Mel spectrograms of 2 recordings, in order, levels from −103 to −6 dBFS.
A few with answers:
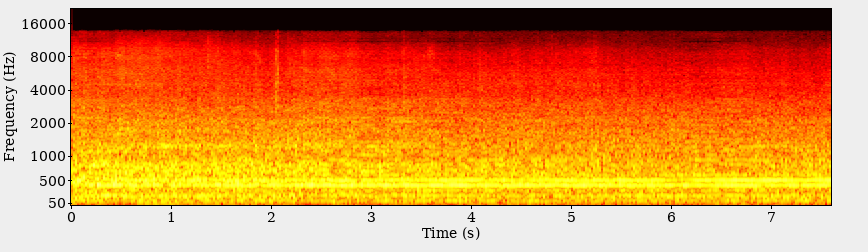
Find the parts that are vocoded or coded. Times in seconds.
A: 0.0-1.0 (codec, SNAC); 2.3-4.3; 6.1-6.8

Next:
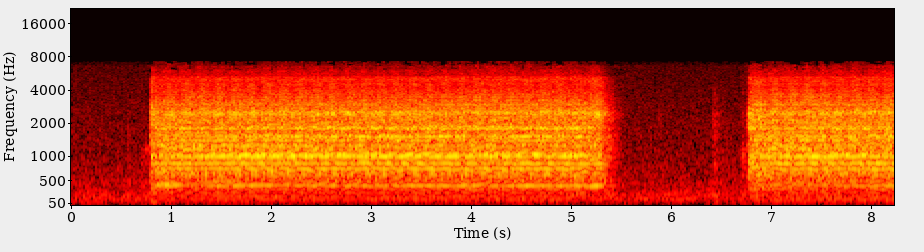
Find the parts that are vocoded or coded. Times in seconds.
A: 5.0-5.5 (autoencoder, DAC-VAE)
